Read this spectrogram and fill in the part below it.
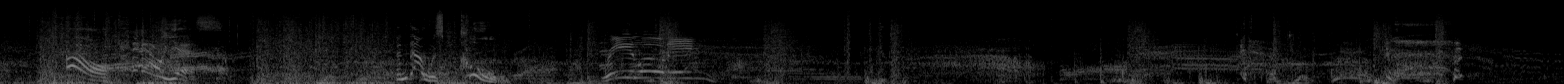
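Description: Zombies snarl and shriek nearby.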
